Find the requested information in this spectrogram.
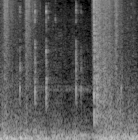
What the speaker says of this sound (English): Grenades do work pretty good for this. A little expensive, but you know, it takes care of the trees for you.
